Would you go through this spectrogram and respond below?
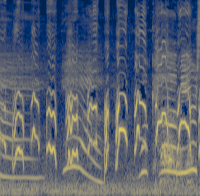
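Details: Patterdale Terrier puppies, five weeks old, at a black PVC pipe earth tunnel, whine and yelp in a rapid run of high, arched, harmonic cries, with one long sliding whine in the middle and brief gaps between.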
